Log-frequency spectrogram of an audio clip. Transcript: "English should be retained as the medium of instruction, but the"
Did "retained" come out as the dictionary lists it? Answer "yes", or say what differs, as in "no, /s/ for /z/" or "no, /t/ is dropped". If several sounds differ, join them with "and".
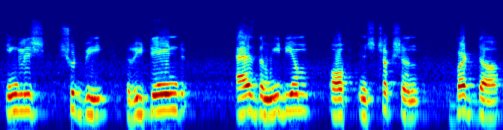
yes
